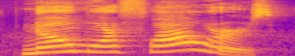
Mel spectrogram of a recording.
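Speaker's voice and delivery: high, loud and slow stern mother; firm scolding. Acted. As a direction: lay down the law to the toddler.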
